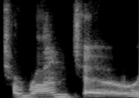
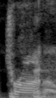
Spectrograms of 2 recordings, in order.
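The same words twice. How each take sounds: First: The word is said with three full syllables. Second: The word is squeezed into two syllables. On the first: The speaker calls it wrong. "He always laughs at people that say Toronto" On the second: The speaker calls it right. "it's Toronto, just Toronto. It's like two syllables"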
